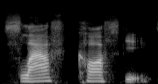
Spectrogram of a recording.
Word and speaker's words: Slafkovsky: How do you say it? – This is This is why you got me here, boys. Slafkovsky.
